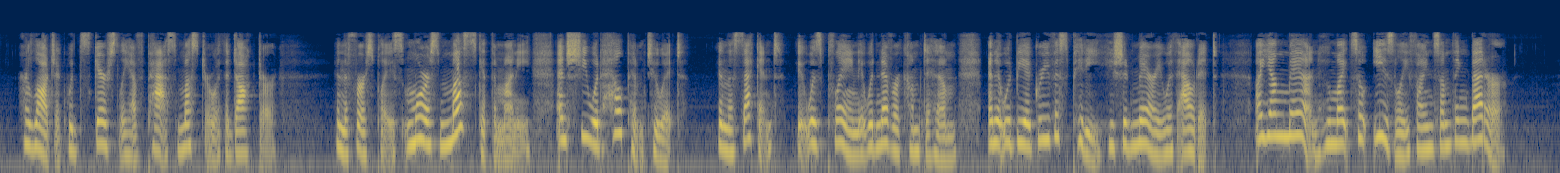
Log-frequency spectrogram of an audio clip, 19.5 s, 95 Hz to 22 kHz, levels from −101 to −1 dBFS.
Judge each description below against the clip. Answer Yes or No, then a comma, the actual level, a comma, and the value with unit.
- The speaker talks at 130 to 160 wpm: No, average, 180 wpm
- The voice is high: Yes, high, 230 Hz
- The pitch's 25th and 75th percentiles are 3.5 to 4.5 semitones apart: No, average, 5.2 semitones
